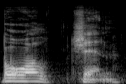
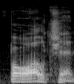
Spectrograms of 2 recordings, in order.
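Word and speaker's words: Balchin: My name is part Polish. Bchin, pronounced Baldchin. Ballchin.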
